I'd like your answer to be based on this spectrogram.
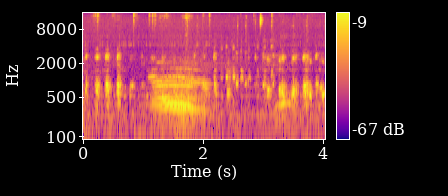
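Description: Chickens in a video game cluck softly in scattered bursts, with one longer drawn-out squawk in the middle, faint and fairly close.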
